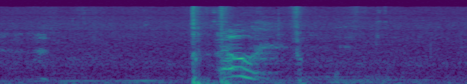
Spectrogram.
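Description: A sharp thump about a second in, followed at once by a girl's short exclamation, "oh".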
